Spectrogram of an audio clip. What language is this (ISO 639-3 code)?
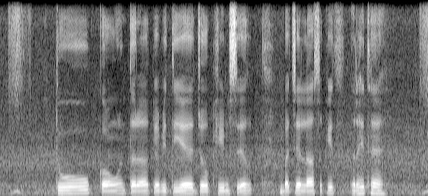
mag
